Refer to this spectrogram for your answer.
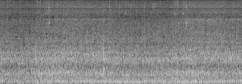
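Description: Petrol engine idling with a slightly uneven, stumbling low beat, typical of a misfire. Cause suspected, not confirmed.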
